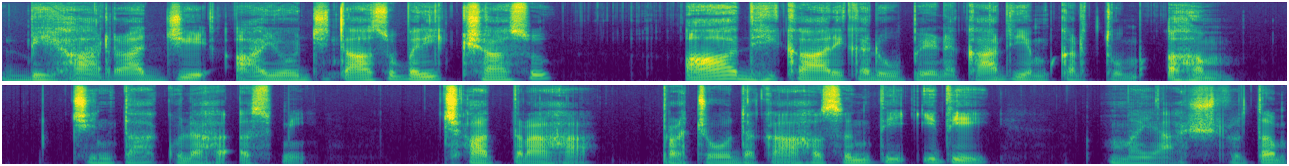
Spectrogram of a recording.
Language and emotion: Sanskrit, fearful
